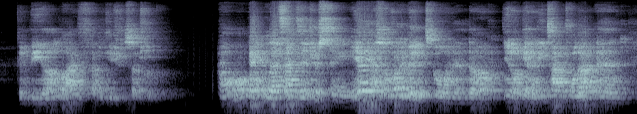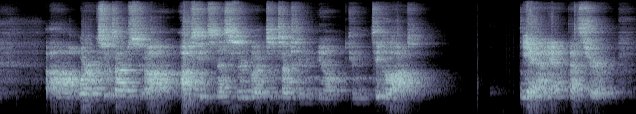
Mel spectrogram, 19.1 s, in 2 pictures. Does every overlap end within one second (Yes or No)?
Yes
